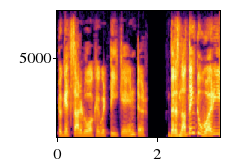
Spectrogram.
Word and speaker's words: Tkinter: Yes, it's spelled as Tkinter, right? So it's Tkinter, guys. Well, among all of these,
